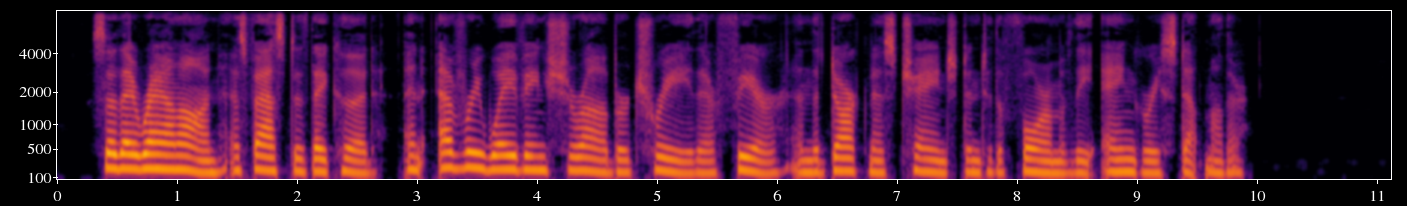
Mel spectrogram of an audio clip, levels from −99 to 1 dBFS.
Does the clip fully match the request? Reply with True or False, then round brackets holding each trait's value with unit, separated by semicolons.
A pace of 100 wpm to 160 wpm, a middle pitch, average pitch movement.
True (155 wpm; 170 Hz; 3.4 semitones)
